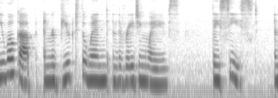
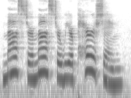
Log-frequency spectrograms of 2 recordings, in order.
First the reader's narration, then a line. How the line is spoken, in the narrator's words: shouting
